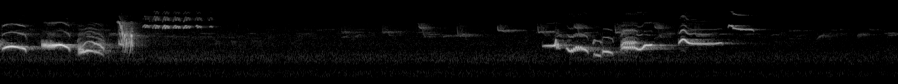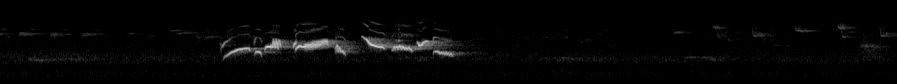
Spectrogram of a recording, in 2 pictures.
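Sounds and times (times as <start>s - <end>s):
bird calling: 0.0s - 2.2s, 5.4s - 7.6s, 11.2s - 13.7s.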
